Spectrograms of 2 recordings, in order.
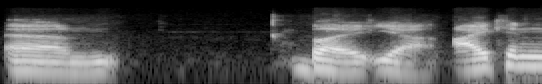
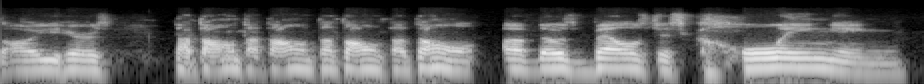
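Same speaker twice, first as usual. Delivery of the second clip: bell sound imitation. Imitates Krampus bells.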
